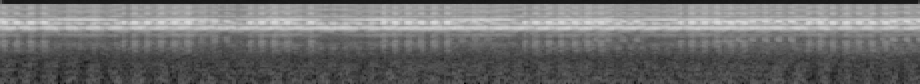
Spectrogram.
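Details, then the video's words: Autumn insects in a Japanese garden chorus as dawn approaches, producing unbroken shrill ringing bands overlaid with fast, evenly beating trills; the many singers merge into one steady wall of sound without other noises. "Autumn Insects voice Towards dawn"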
